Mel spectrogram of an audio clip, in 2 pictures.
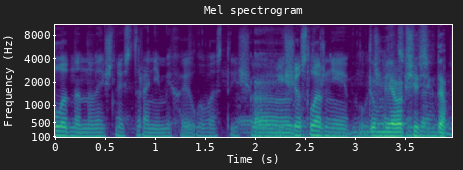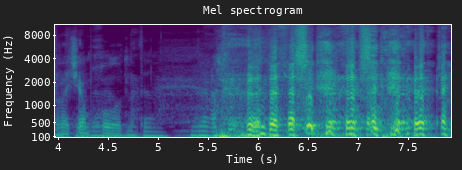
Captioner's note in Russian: смех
